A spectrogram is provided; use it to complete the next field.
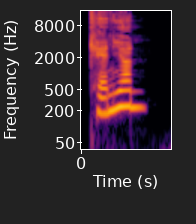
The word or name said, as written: canyon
